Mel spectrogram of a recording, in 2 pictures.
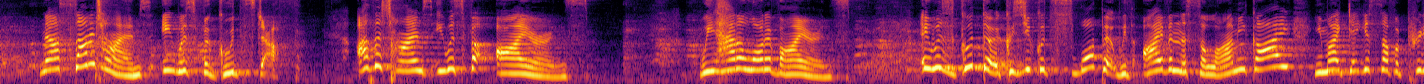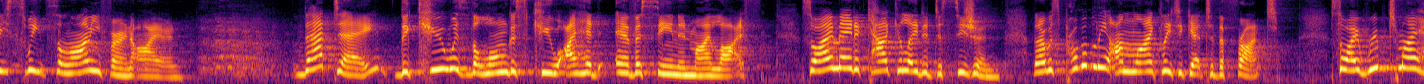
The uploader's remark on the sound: Now Hear This Storytelling Slam. Recorded at the Arthouse Hotel. For Radio National.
